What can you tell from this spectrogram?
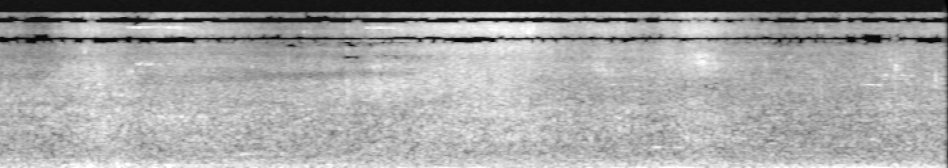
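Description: Steady wind rumbling on the microphone over the wash of calm sea water.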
